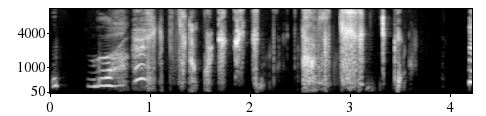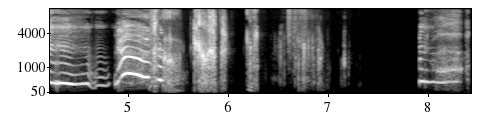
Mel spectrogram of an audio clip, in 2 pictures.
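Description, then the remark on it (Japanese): Wet chewing and squelching mouth sounds of someone chewing sweet pudding, in irregular bursts, with soft hums and murmured vocal noises woven between the chews. “お姉ちゃんがもぐもぐして食べやすくしてあげか。”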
